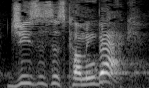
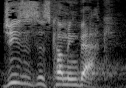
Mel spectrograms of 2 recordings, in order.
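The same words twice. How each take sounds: First: It is said a little faster than normal. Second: It is said faster still, at the quickest speed. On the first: "I want you to say it a little bit faster" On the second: "a little bit faster"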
